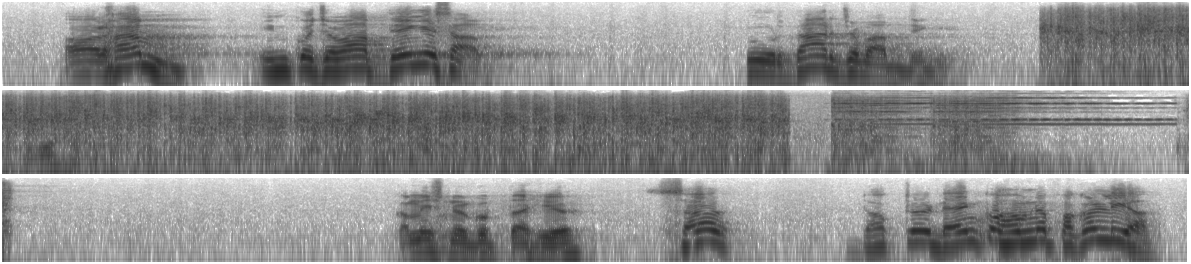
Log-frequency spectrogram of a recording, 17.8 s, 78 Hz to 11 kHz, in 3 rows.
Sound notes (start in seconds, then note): 5.1 applause; 10.0 phone rings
